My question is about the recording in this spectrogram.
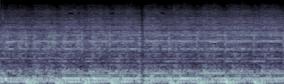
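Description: Rock music from a band: electric guitar and drum kit playing a steady groove.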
